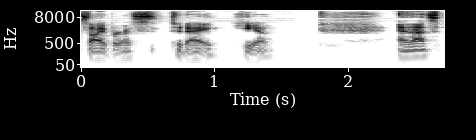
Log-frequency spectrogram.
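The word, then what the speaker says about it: Siberys: at me there are lots of ways to pronounce this cus cyberus it it's cyberus today here and that's s i b e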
